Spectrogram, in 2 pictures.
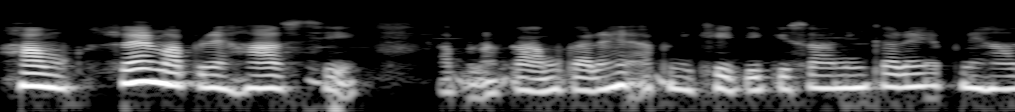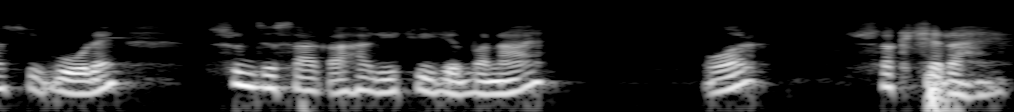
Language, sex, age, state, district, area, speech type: Hindi, female, 60+, Madhya Pradesh, Jabalpur, urban, spontaneous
